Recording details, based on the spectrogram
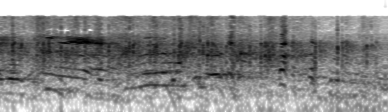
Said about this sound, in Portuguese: Ah, gente, um samba meu, uma salva de palmas pra mim.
